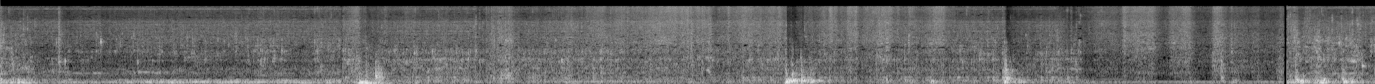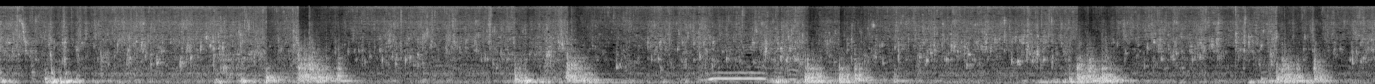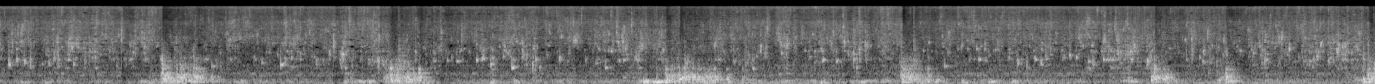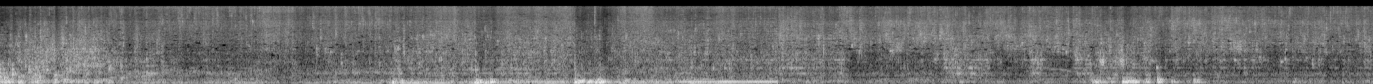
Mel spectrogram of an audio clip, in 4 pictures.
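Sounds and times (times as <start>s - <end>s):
water splashing: 2.6s - 10.0s, 12.8s - 54.2s
tap running into sink: 3.4s - 5.2s, 30.8s - 49.7s.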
